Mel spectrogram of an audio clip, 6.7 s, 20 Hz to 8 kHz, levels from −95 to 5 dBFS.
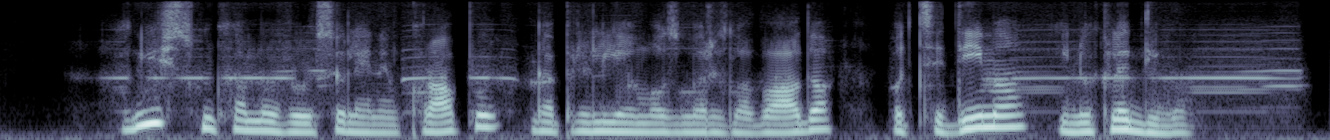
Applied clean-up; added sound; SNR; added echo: neural diffusion model UNIVERSE++.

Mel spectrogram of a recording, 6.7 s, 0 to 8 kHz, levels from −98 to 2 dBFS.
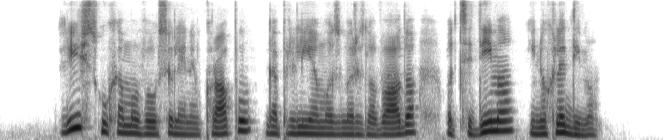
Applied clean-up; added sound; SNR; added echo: neural mask model Resemble Enhance denoiser.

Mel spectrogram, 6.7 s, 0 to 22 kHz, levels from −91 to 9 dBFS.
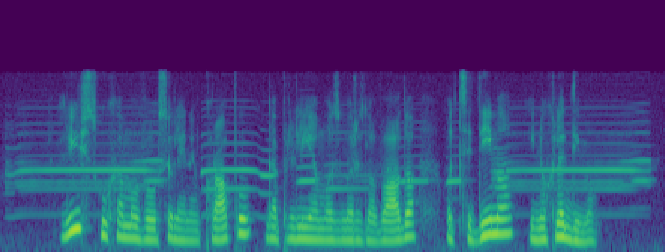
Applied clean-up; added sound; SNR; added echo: none; Harmonica; 16 dB; none.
